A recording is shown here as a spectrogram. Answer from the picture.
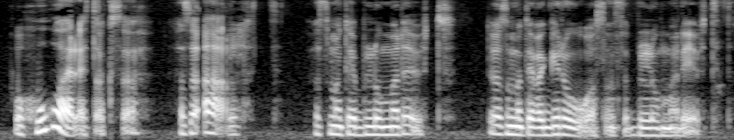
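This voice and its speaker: Talking at a very fast pace, a woman uses a fairly low pitch with ordinary pitch variation and big swings in loudness. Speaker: fashion model. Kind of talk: casual interview.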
